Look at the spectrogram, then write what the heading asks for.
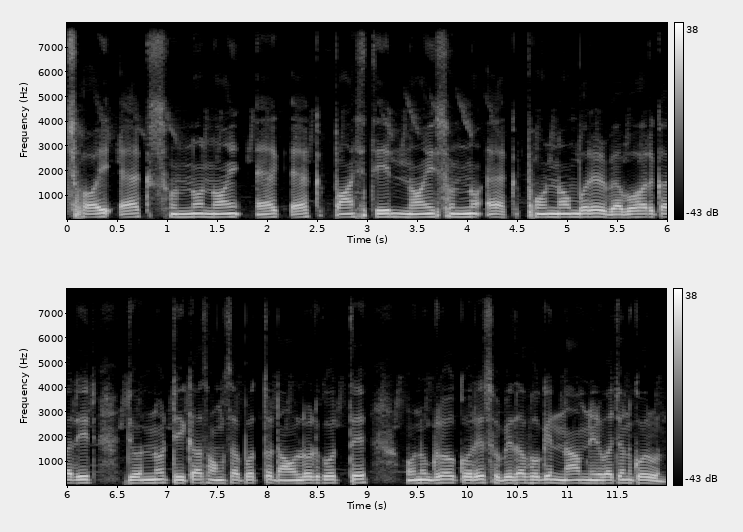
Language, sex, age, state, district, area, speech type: Bengali, male, 18-30, West Bengal, Purba Medinipur, rural, read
